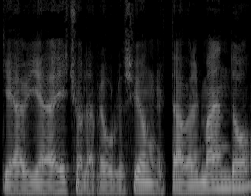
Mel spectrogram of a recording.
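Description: Against a quiet background in a dry, close sound with no echo, a man with a fairly low pitch speaks at a moderate pace with fairly even intonation in a plain, everyday voice. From Mexico, then Cuba. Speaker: university lecturer and engineer. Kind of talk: interview. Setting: radio studio.

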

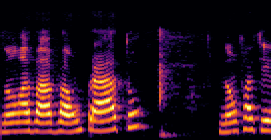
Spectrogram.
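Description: High-pitched yet dark and mellow in tone, a woman talks at a moderate pace. The background is quiet. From Bahia interior, Brazil (Riachão). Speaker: medical student. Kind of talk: interview.

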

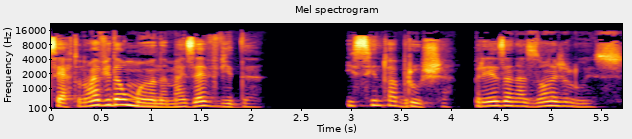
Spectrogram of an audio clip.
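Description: In a Brazilian accent, a woman speaks at medium pitch with a warm, soothing, dark and mellow tone on a very clean recording with a silent background. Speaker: podcast host and poem reader. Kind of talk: poetry reading aloud, intimate and contemplative, in a hushed bedtime-tea tone. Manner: slow, soft-spoken, measured, with lingering pauses and tender, melancholic emphasis; warm, soothing and confiding, like a calming companion.

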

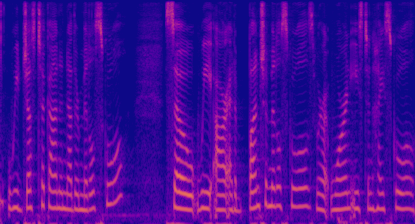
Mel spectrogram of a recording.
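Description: A woman with an American accent speaks at a moderate pace in an ordinary speaking voice, her fairly high pitch held in fairly even intonation, on a very clean recording with a silent background. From Minnesota. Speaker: nonprofit executive director. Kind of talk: casual interview.

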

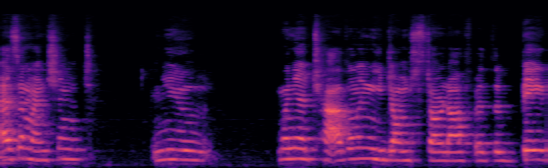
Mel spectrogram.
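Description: Fairly slow and monotone with flat intonation, a woman speaks at a fairly high pitch. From Botswana / southern Africa, moved to Canada at about 10. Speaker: podcast host and musician. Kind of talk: casual solo monologue.

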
